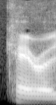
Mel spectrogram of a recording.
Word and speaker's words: Cairo: Now, this is kind of like Cairo, Georgia, Cairo, Egypt. Or Cairo, Egypt, right? Excuse me. We say it right.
